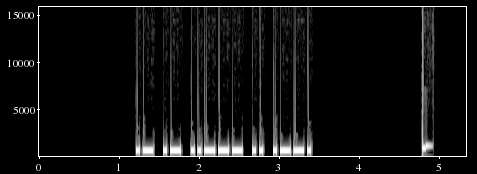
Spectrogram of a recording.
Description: Morse code, heard as a keyed tone, about 27 wpm, 700 Hz. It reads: AA2IP
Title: USA Call Signs - 5 Characters - 2x Character Spacing - 28wpm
